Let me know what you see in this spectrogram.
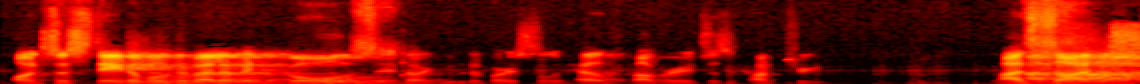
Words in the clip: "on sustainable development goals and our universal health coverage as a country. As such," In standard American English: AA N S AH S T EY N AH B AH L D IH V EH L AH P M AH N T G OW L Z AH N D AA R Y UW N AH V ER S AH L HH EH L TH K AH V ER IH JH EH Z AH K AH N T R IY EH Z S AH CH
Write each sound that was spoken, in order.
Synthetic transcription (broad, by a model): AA N S AH S T EY N AH B AH L D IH V EH L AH P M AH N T G OW L Z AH N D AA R Y UW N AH V ER S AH L HH EH L TH K AH V ER IH JH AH Z AH K AH N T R IY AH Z S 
